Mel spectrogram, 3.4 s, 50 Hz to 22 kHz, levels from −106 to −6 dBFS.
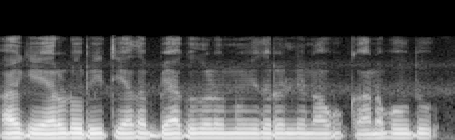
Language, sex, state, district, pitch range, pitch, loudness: Kannada, male, Karnataka, Koppal, 120-125 Hz, 125 Hz, -16 LUFS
